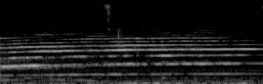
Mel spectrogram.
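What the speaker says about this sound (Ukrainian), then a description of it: "Увага! Повітряна тривога." Ukrainian air raid alert siren sounding steadily, a sustained wailing tone with rich harmonics, fairly loud and close, with no talk over it.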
